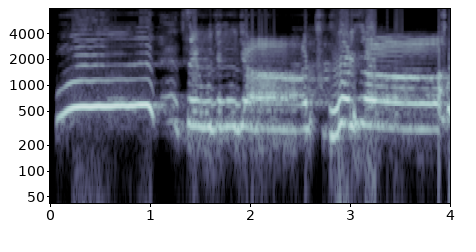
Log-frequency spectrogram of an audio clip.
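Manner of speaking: high, loud, slow complaining shout; shouting about getting drenched again; mock angry outburst. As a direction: blow up like a soaked, fed-up man. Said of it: "Kira-kira Ibu Pendeta kalau dikasih begitu".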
